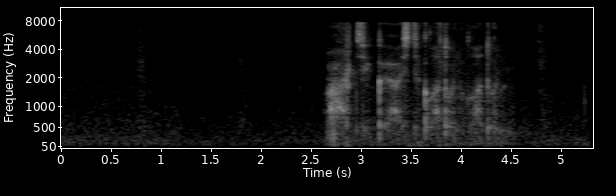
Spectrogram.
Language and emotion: Russian, neutral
